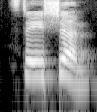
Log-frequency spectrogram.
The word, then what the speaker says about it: station: So shun, station. So it is on the stay part.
